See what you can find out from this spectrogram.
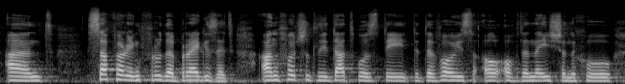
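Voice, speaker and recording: Woman, Polish accent, slightly low voice; political panellist answering an audience, earnest and halting. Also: fairly even intonation, darkish tone. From Poland. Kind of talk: answering audience questions in a public debate. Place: live public question-time event indoors.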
